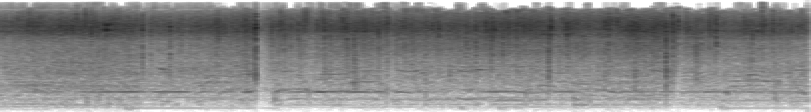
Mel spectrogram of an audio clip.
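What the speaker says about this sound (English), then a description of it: "We got these wings cooking" Chicken wings cook outdoors with a loud, steady, close-up sizzle of hot fat that crackles without a break, and a few faint voices sound beneath it.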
